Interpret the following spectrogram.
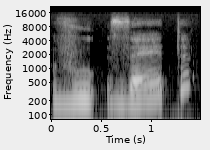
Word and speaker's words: vous êtes: And we have vous êtes. We also use this when we're talking to a form of authority. It doesn't change that it's only one person. We still use the plural polite form. Vous êtes. Again, S isn't pronounced.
